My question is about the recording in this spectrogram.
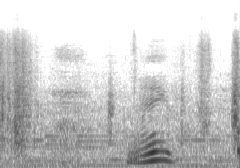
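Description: One short wordless voice sound, rising then falling in pitch, about a second and a half in, against a quiet background.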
